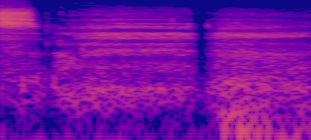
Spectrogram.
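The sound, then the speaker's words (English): A man breathes heavily, with a loud breathy gasp near the start and another deep, rasping breath at the end, alone with no talking. “Only disrespected by his heavy breathing.”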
